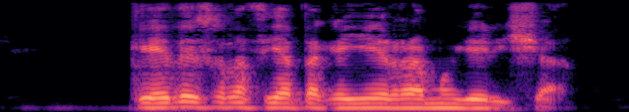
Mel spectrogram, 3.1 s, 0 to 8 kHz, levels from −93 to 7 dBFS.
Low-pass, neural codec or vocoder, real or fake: 7.2 kHz; none; real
